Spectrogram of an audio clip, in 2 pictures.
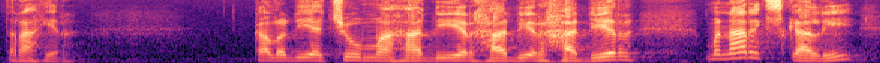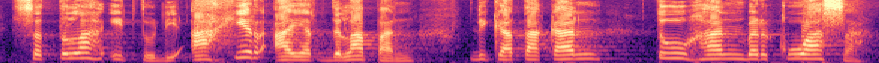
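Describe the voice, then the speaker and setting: Bright-voiced male pastor telling a story. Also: fairly high pitch, a little slow. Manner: lively storytelling that acts out the people in the story. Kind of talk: sermon. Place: church.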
